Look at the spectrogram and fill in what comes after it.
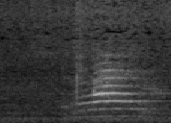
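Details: Ragdoll kitten, one of a home-raised litter at a cattery in central Kansas, gives a single thin high meow, arching briefly, clean harmonic tone over quiet indoor room noise.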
